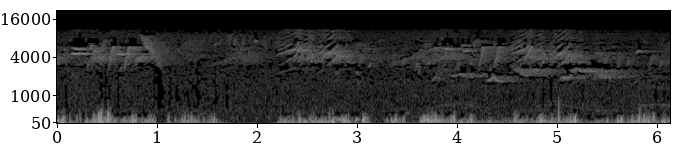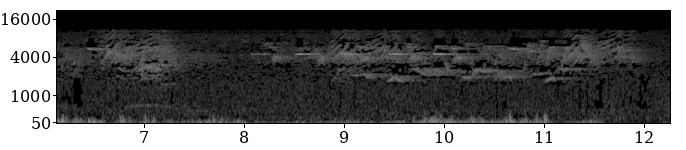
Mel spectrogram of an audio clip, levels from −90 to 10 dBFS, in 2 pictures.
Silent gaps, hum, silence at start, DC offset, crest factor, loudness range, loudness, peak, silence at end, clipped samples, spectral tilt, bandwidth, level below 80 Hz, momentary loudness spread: none; none; 0 s; under 0.1%; 22 dB; 2 LU; -40 LUFS; -20 dBFS; 0 s; under 0.1%; -3 dB/octave; 11.5 kHz; -48 dBFS; 11 LU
